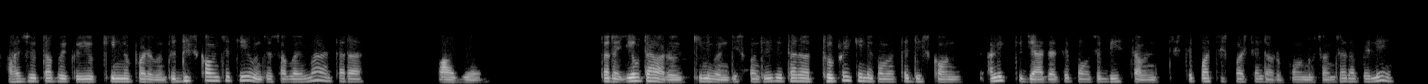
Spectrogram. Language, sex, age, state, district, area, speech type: Nepali, male, 18-30, West Bengal, Darjeeling, rural, conversation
